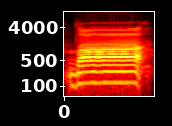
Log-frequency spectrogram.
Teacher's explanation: ضاد بھی جو ہے یہ بھی حروف مصالیہ میں سے ہے، اس کو بھی ہم اس لیے پر پڑھ رہے ہیں، موٹا پڑھ رہے ہیں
